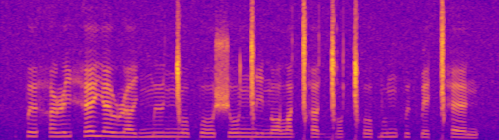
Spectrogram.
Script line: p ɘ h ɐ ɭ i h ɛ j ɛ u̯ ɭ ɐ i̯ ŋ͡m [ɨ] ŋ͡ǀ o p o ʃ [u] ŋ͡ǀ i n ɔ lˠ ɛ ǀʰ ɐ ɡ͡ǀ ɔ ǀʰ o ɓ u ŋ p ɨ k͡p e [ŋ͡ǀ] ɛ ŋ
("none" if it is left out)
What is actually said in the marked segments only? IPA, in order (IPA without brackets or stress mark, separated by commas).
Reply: ɨ, o, ǀʰ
